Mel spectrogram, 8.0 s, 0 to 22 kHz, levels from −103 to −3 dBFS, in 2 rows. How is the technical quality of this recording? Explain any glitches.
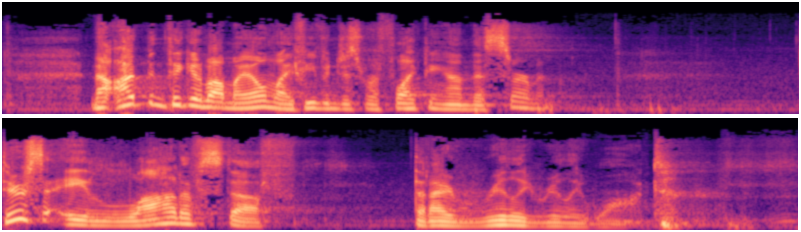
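The recording has repeated distortion and abrupt level drops.

Microphone overload appears at 0.48–0.66 s, just before "been thinking", then at 0.96–1.26 s, just before "own life even just", and again at 4.03–4.05, 4.32–4.38, 4.71–4.82 and 6.07–6.19 s. The loudest syllables sound harsh and crackly. The likely cause is input gain set so high that peaks exceeded the converter's limit, by about 9 dB at first and about 1 to 5 dB later. On a waveform the tops are cut flat. On a spectrogram the overloads show as bright vertical smears of added high harmonics.

Microphone volume stepped down three times: at 0.62 s, just before "been thinking", at 4.68 s and at 6.6 s. Each time the speech and the background fall suddenly in level, by about 3, 2 and 5 dB. This is likely call software reacting to the clipping by lowering the input volume in one step. 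The waveform envelope shrinks abruptly at those points, and the spectrogram dims evenly across all frequencies.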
